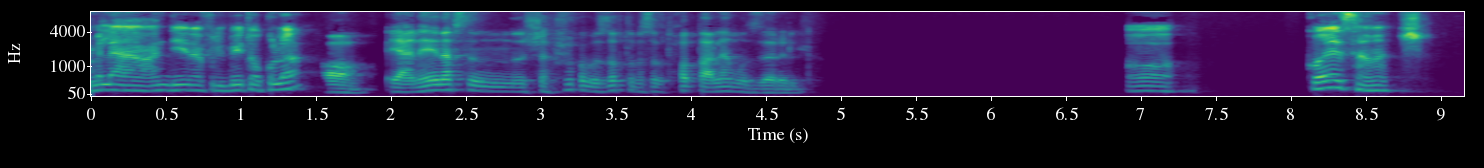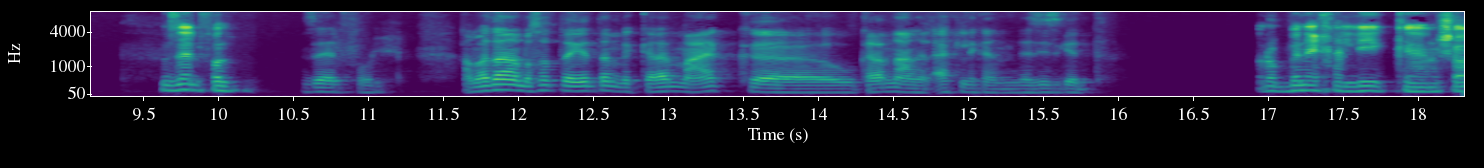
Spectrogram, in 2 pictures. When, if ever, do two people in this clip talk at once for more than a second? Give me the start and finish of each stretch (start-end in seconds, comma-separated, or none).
none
